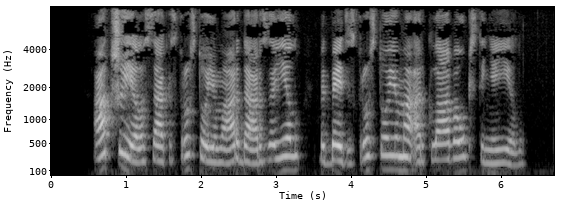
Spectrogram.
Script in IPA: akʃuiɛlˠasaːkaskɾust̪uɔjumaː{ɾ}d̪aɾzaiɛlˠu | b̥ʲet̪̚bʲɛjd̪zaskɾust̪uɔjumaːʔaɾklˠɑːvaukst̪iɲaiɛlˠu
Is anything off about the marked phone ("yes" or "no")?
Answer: no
